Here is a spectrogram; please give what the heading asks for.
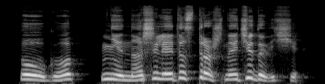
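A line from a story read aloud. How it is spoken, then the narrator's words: Gleefully angry snort. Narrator (Russian): С веселой злостью фыркнул Рент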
